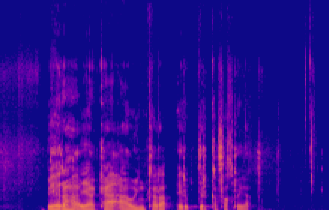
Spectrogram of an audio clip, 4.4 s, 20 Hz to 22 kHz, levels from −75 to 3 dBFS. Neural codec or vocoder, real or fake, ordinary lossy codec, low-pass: vocoder, 44.1 kHz, 128 mel bands, Pupu-Vocoder; fake; none; none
